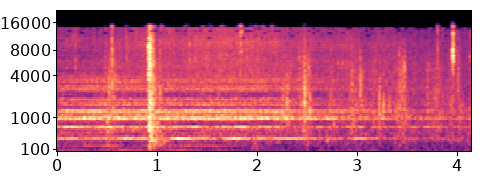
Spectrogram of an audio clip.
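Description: Background score: a sustained, droning chord, with a single sharp knock about a second in, a car door being shut.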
